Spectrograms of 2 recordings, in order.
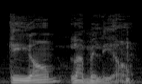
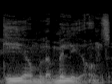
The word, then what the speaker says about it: Guillaume le Million: Guillaume le Million. Sure it did. If it doesn't rhyme, you're not pronouncing it right.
